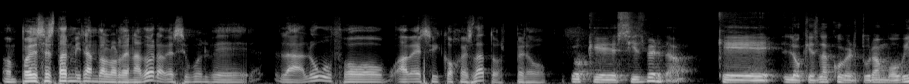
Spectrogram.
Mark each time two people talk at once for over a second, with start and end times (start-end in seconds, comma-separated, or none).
none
